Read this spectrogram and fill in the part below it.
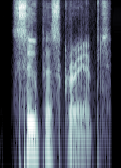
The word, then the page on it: Superscript: British English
